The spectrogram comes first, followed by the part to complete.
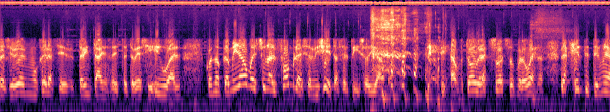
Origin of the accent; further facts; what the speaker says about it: Buenos Aires, Argentina; es como volver a Buenos Aires, es como decir, estoy de vuelta en mi tierra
